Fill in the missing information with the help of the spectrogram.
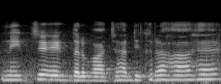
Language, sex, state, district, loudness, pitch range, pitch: Hindi, female, Haryana, Rohtak, -16 LUFS, 195-215 Hz, 210 Hz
